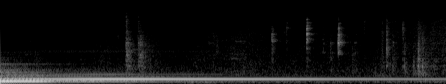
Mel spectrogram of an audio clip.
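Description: Timpani ringing out after a loud stroke: the lower drum's note stops about half a second in, as if damped, while a single steady note on another drum keeps ringing and slowly fades. A few faint clicks come in the second half.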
